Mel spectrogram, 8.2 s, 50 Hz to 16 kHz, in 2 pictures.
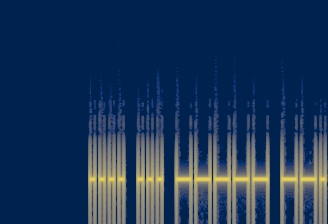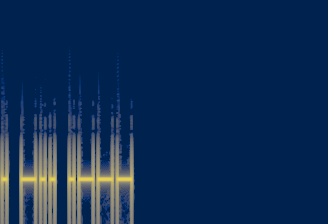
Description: Morse code, heard as a keyed tone, about 20 wpm, 700 Hz. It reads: HS0ZDJ
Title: Call Signs Repeated 3x - 20wpm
